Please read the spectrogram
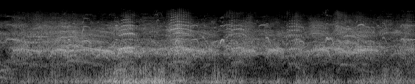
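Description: A flock of seabirds calling over one another: many short, overlapping cries, with wind rumbling on the microphone underneath.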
